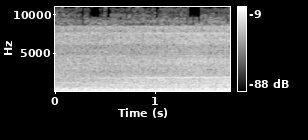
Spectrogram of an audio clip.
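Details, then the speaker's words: Honda CR-V with no AC, low-side 32 psi on a hot day, being charged while running; compressor just kicked on and condenser fan runs. Steady even idle with low hum and fan rush; normal AC operation, system low on freon and leaking somewhere. "I heard the AC compressor just kick on, so it's just a case of low freon."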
